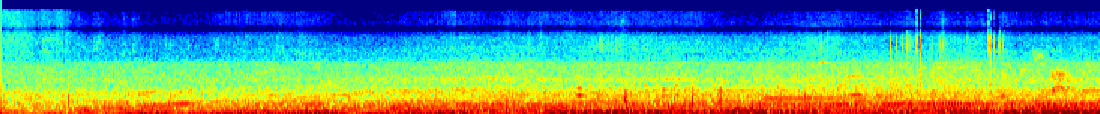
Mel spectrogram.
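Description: A bus engine grows louder and deeper as the bus pulls away.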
